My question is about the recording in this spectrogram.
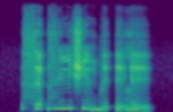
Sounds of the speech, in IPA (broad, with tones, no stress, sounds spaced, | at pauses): sʰ ɛ˦ ʔ z ĩ˦ ʃ ĩ˦˨ b ḛ˦˨ ʔ ḛ˦˨ l ḛ˦˨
